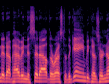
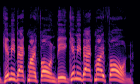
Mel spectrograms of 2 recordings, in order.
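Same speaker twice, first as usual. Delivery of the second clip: raised, higher read-aloud yell; a narrator's restrained yell, pitched up; mild yell; 7 semitones higher, 3 dB louder than usual. Retold or imitated. Man demanding his phone back mid-fight, mild yell. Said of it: "he is yelling".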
